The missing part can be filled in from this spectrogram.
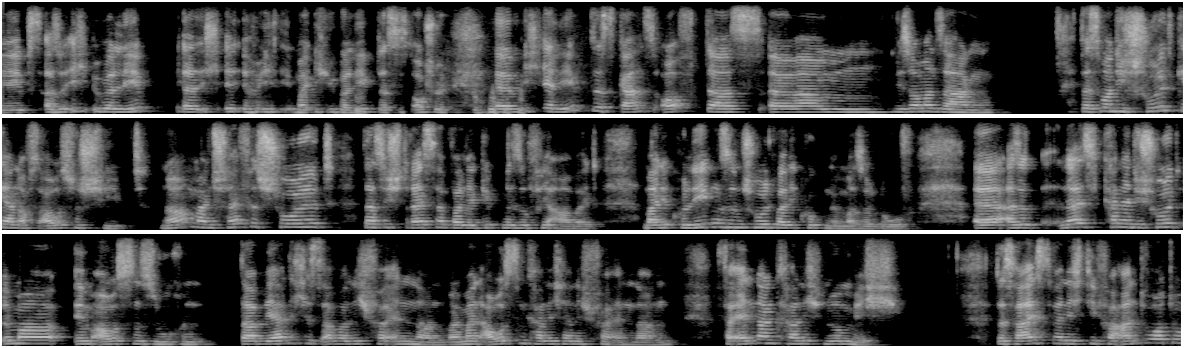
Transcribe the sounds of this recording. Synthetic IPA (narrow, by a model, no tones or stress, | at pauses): eːpstʔalzoʔɪçʔyːbɐleːb | aɪçmaɪɪçʔyːbɐleːbəd̥asɪstaʊxʃøːnʔɛːmɪçʔɛɐleːbədasɡ̥ant͡sʔɔft̚d̥asʔɛːmviːzɔlmanzaːɡŋ̩ | d̥asmandiːʃʊltɡ̥ɛɐnaʊfsʔaʊsn̩ʃiːp̚tnəmaɪnʃɛfɪstʃʊlt | d̥asɪçʃtʁ̥ɛshaːbəvaɪldeːɐɡiːp̚t̚miːɐzoːfiːlʔa̰ɐbaɪtmaɪnəkʰɔleːɡŋ̩zɪntʃʊltv̥aɪldiːkʰʊkŋ̩ɪ̰mɐ̰zoːdoːfʔɛːʔa̰lzonəɪçkʰanjaːdiːʃʊltʔɪmɐʔɪmʔaʊsn̩zuːχn̩d̥aːveːɐdəɪçɛsʔaːbɐnɪçtfɛɐʔɛndɐnvaɪlmaɪnʔa̰ʊsn̩kʰanɪçjaːnɪçtfɛɐʔɛndɐnfɛɐʔɛndɐnkʰanɪçnuːɐmɪç | d̥ashaɪstv̥ɛnɪçd̥iːfɛɐʔantv̥ɔɐtʊ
